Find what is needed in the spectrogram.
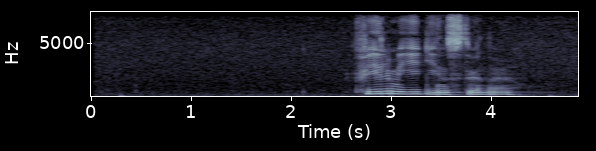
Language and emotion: Russian, neutral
